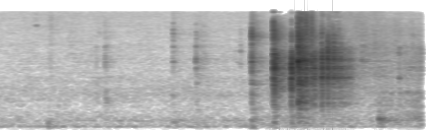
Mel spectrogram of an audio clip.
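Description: Small plastic LEGO pieces clicking faintly as they are fitted onto a build. About two and a half seconds in comes a loud clatter of about a second as a LEGO crab piece springs off and lands on the table.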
